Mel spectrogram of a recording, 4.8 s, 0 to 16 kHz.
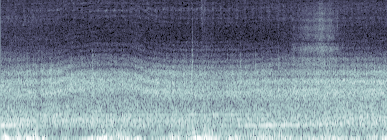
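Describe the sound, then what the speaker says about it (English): Steady wind buffeting the microphone while riding a 2000-watt dual-motor VARLA Eagle-One electric scooter near full throttle, a continuous low rumble with gusty swells throughout and no talking. "getting a little windy"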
